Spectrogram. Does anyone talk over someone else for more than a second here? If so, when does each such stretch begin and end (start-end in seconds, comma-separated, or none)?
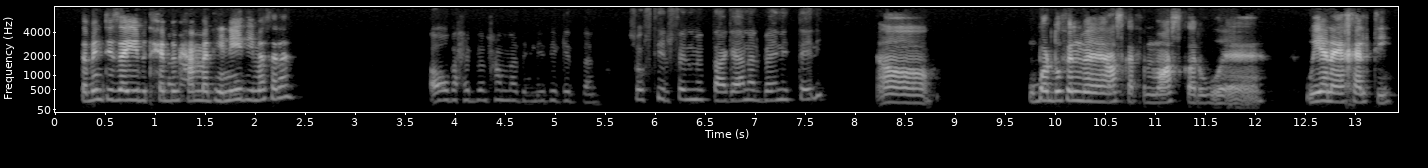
none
